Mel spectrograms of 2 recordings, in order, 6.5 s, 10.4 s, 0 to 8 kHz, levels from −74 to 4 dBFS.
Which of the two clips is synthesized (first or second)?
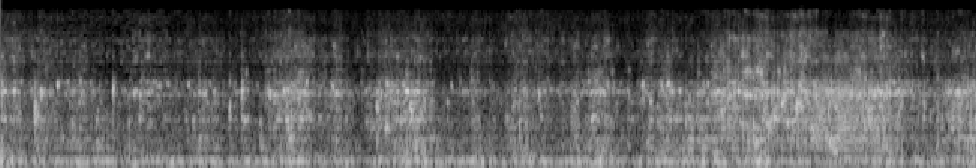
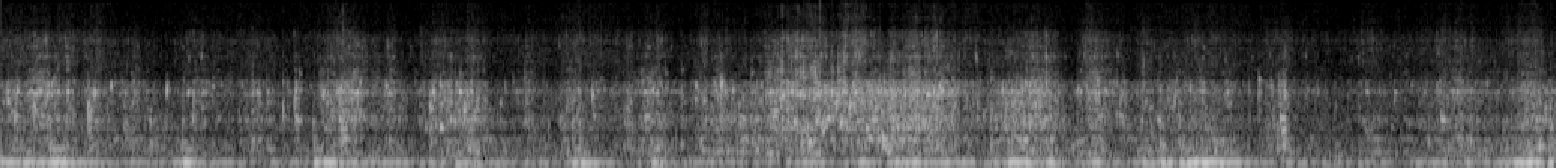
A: first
